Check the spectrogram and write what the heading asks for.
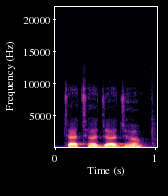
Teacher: च वर्ग जितने भी होंगे सारे के सारे तालव्य कहलाएंगे ठीक है उच्चारण स्थान उनका तालू कहलाएगा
